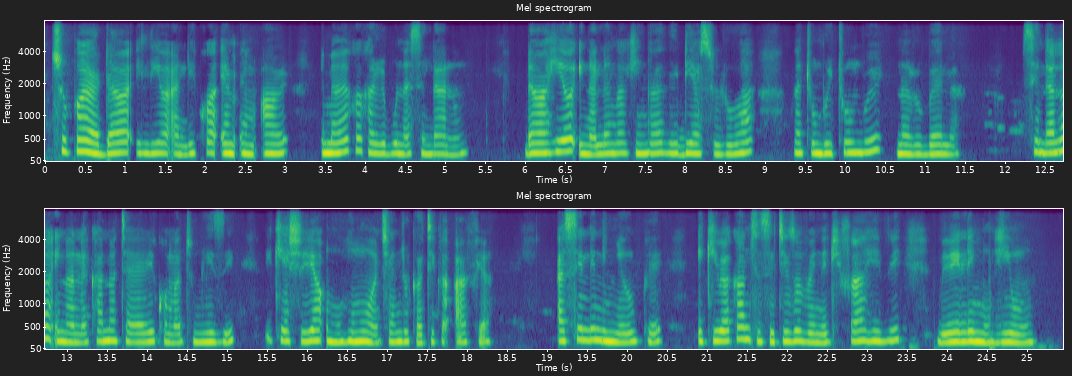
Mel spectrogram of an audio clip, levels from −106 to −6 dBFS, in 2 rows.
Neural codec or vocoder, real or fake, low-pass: codec, 16 kHz, 2 kbps, X-Codec, HuBERT features, trained on balanced general audio; fake; 7.2 kHz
